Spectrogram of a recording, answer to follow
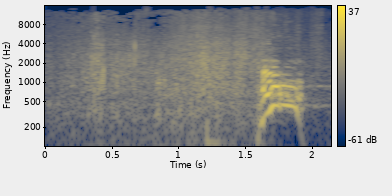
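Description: A hunting hound at the tree of a treed raccoon, giving one loud bark near the end, after rustling in dry brush and leaves.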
